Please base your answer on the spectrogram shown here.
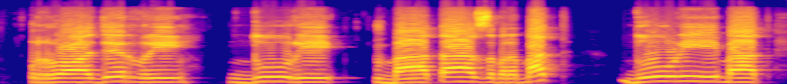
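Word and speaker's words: ضربت: দ পেশ দু রজ দুরি বাতা জবর বাত দুরিবাত এই দকে আমরা যদি দাল উচ্চারণ করি তাহলে পড়াটা সহি শুদ্ধ হবে না কিভাবে পড়তে হবে দবাতন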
